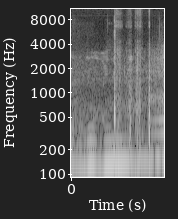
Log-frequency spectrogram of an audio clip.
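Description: A Caterham race car finishing its hillclimb run at Prescott, engine droning steadily at a distance with a gear change partway through and a few sharp mechanical bursts.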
